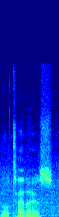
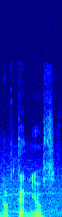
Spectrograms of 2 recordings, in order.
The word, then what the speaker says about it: Norteños: So Jesse does have nepetas, does play down the side of Nortenos. Sorry, Norteños. I'd like to, obviously I've been brushing up on my Spanish pronunciation.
